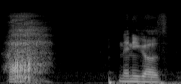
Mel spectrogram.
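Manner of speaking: ordinary delivery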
